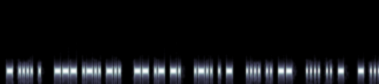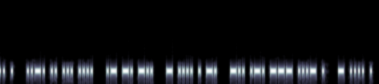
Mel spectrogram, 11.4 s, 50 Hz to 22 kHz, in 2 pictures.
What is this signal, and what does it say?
Morse code, heard as a keyed tone, about 40 wpm, 600 Hz. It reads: THE OLD MAN LET HIM HIT THE FISH AND THEN DROVE THE
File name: the old man and the sea 2 40wpm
